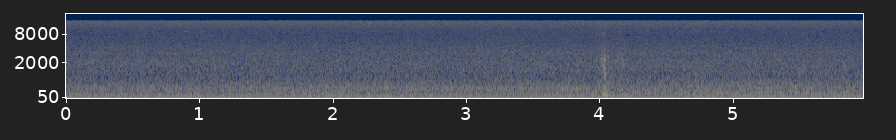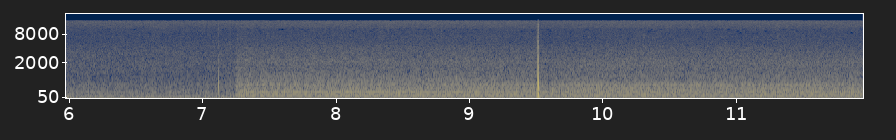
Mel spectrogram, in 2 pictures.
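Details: Quiet indoor hiss, with a steady electrical hum starting partway through and a couple of sharp clicks; no animal voice is heard.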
